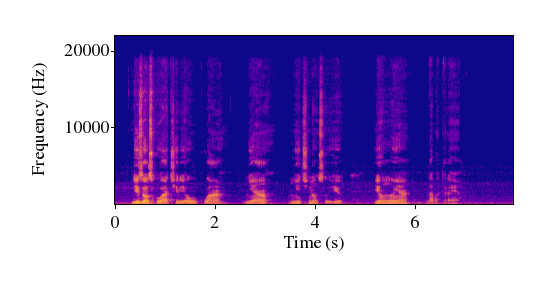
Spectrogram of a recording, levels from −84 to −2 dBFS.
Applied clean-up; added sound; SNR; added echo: none; none; none; none.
